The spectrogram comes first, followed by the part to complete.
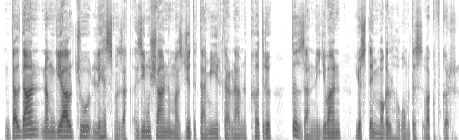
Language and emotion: Kashmiri, neutral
